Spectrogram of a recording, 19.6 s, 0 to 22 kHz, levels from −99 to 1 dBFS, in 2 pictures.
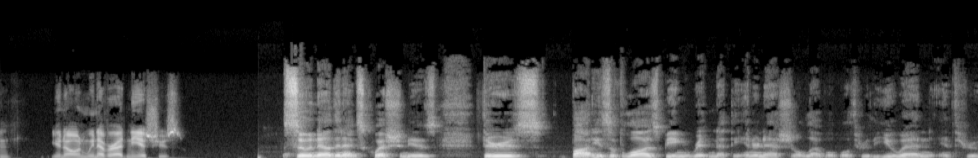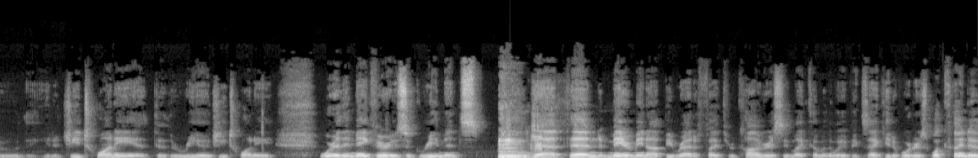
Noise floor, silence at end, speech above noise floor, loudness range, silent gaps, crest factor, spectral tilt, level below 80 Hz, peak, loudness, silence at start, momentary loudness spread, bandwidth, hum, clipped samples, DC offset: -71 dBFS; 0 s; 53 dB; 10 LU; none; 18 dB; -3 dB/octave; -66 dBFS; 0 dBFS; -18 LUFS; 0 s; 16 LU; 14.5 kHz; none; under 0.1%; under 0.1%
